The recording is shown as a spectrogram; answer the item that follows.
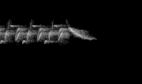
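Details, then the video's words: Goldfinch twittering: a fast, dense burst of high tinkling notes under a second long, finishing with a drawn-out falling slur; otherwise silent. "Motivational Techniques for Beautiful Melodies Your Goldfinch's"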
